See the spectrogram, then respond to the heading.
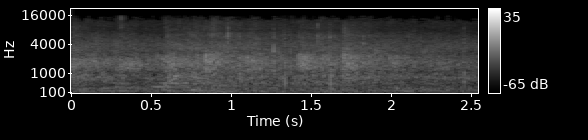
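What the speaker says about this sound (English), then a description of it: "Big round of applause for Tanya" Steady applause from an audience at a startup pitch event, continuous clapping at moderate volume with no talking over it.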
